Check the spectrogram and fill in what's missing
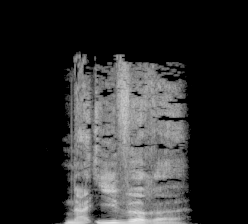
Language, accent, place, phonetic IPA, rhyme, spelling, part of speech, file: German, Germany, Berlin, [naˈiːvəʁə], -iːvəʁə, naivere, adjective, De-naivere.ogg
- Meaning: inflection of naiv: 1. strong/mixed nominative/accusative feminine singular comparative degree 2. strong nominative/accusative plural comparative degree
